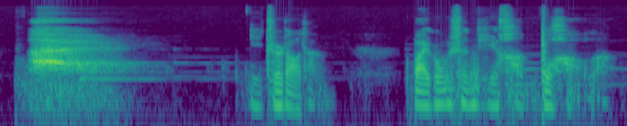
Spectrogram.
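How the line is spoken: Sighing, softened. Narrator (Chinese): 母亲叹了口气，语气缓和下来

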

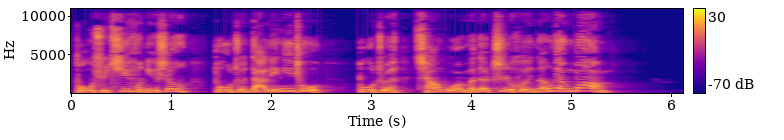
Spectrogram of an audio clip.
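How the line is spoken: Loud shout while fighting. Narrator (Chinese): 笨狼 一边打一边大声喊

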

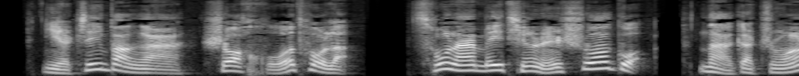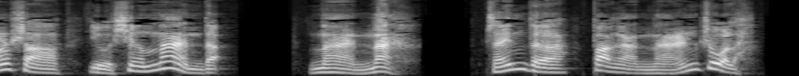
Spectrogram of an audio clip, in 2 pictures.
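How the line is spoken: Puzzled, smiling. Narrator (Chinese): 杨秀英蹙起淡淡的眉毛，笑笑

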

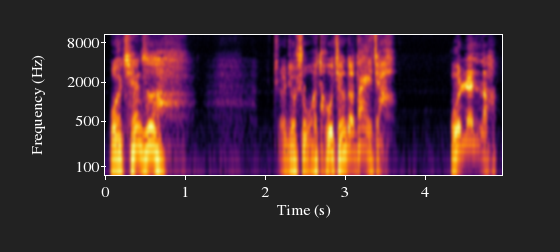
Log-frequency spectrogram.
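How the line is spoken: Long sigh. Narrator (Chinese): 李波长叹一声

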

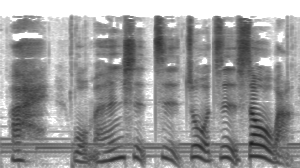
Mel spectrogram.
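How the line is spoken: Group sighing. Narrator (Chinese): 大家呢都叹口气说

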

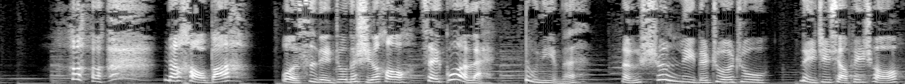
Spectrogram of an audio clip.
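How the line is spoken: Laughing. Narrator (Chinese): 麦耶夫人笑着说

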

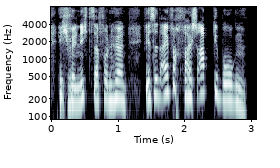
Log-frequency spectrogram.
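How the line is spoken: Shouting. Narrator (German): schrie Toby jetzt

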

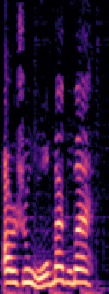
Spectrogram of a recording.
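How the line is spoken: Man shouting. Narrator (Chinese): 那大叔喊道

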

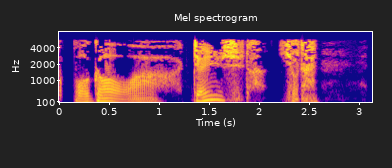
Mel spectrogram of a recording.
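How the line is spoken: Gloomy muttering. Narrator (Chinese): 武田孝直郁闷地嘟囔着

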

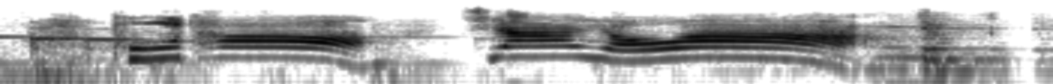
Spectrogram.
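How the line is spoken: Loud calling. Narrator (Chinese): 小猫咪和小花狗大声的呼喊着

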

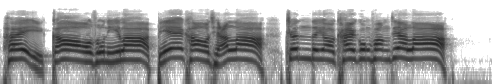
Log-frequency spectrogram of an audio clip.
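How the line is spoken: Shouting soldier. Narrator (Chinese): 城头上士兵喊

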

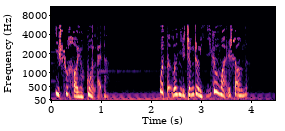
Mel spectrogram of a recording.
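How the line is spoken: Woman crying on phone. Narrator (Chinese): 一个女人在电话里哭着说

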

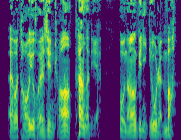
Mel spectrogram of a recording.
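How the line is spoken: Embarrassed laugh. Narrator (Chinese): 爸爸 不好意思的笑了笑

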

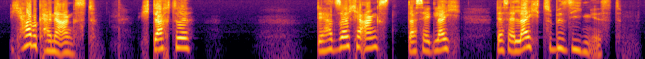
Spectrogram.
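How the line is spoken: Growling back. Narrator (German): Der andere knurrt zurück

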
